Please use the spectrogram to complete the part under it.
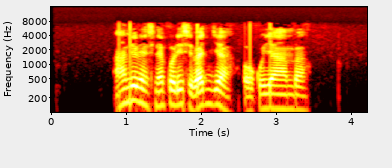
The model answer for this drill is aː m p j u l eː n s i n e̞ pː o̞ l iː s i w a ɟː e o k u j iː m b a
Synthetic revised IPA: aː m b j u l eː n s i n e̞ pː o̞ l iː s i β a ɟː a o k u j aː m b a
